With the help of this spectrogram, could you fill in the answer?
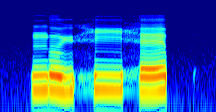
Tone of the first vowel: low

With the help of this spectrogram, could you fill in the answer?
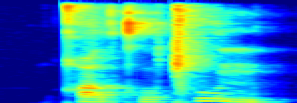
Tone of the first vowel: low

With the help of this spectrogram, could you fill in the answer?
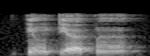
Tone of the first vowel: falling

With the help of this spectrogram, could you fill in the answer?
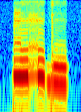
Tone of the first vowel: high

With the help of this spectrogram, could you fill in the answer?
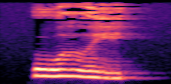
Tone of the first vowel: falling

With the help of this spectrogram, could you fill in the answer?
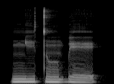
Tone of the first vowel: low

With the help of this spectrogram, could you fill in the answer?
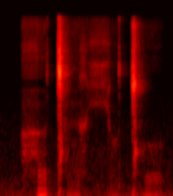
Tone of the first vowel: high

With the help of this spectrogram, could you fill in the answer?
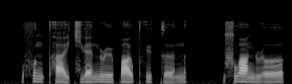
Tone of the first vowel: falling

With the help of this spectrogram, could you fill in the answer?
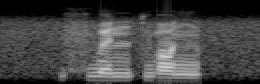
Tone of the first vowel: high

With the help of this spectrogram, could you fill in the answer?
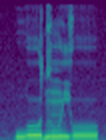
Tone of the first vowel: high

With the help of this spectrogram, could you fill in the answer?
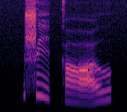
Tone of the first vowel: falling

